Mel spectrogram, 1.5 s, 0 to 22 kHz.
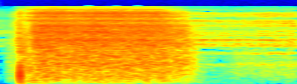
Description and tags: Torch - Gas flow
Gas torch gas flow.
work, torch, 2beat, tools, welding, crafts, fire, 80bpm, gas, metalwork, labor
